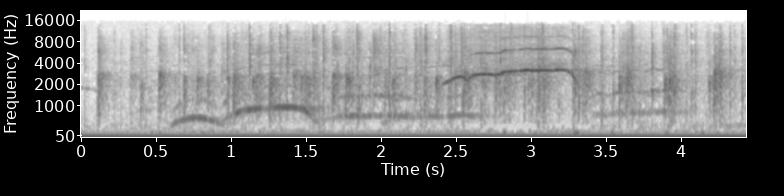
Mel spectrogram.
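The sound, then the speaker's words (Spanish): Applause from a crowd at an open-day street gathering outside a squatted social centre: steady clapping of many hands, fairly even in loudness, with a few high, wavering calls rising above it. “¿Le damos otra? Venga, pues. Un aplauso.”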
